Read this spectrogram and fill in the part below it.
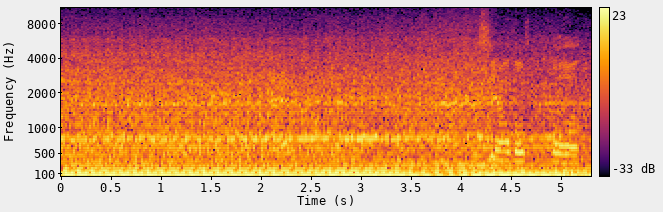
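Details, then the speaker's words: Kubota B7100 diesel tractor driving a NorthStar PTO generator charging a battery bank: steady drone sags in pitch as the 23-amp charging load comes on; engine speed droops, needs more throttle. "dropped when it started pulling these 23 amps right"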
